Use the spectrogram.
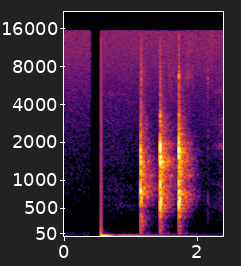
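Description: Three firm, evenly spaced knocks on a door follow a single duller thump, with a brief resonant ring after each rap and no voices. The knock is the landlord, Mr. Butterbur, arriving at the door with candles.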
